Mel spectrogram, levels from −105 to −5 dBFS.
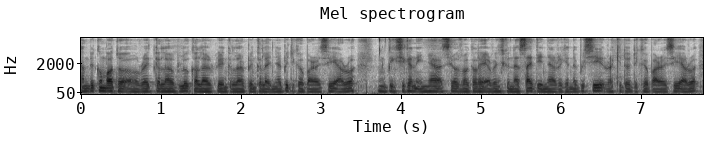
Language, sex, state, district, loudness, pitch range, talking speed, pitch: Nagamese, male, Nagaland, Kohima, -20 LUFS, 90-105 Hz, 245 wpm, 95 Hz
